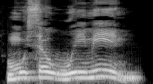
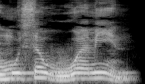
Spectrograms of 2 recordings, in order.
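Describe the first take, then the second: First: The vowel after the doubled w is i. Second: The vowel after the doubled w is a. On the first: The angels are the ones doing the marking. "اسم فاعل" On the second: The angels are the ones being marked. "وفي قراءة مسومين اسم مفعول"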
